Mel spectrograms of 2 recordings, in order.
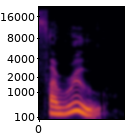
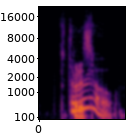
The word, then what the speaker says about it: Thoreau: She said, I taught at an Indian reservation in New Mexico, and the author named Thoreau is a town name there, but it's pronounced Tharu. – Tharu. – Tharu. So you go through Tharu. But you'd think it would be pronounced Thoreau.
